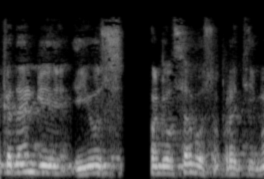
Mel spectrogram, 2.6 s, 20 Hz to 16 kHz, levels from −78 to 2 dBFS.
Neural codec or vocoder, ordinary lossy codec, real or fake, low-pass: none; MP3, 48 kbps; real; 14.4 kHz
